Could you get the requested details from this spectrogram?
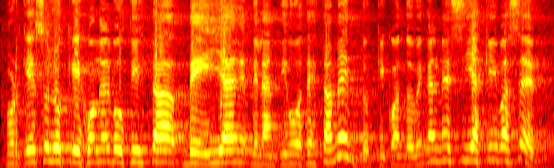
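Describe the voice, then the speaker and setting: A man preaching a sermon as pastor. He asks the congregation questions and answers them himself, and he slows down to stress key words. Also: sits high. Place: church sanctuary. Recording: long reverb in a church hall, faint noise.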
